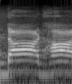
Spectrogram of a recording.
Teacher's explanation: आप डा ढा बोलेंगे तो झटका लगे, डा ढा तुरंत जीभ में मोड़ के झटके के साथ बोला जाता है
